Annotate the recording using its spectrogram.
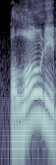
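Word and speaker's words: bologna: It's spelled not the way it sounds. Blabs. It's not B A L O N I E. Blabs. It's B O L O G N A. Bologoney.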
